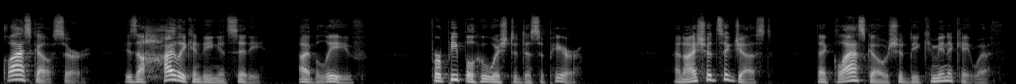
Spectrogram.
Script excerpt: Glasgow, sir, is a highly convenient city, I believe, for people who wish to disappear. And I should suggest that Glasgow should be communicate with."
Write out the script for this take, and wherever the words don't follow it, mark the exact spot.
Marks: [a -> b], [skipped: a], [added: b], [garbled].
Glasgow, sir, is a highly convenient city, I believe, for people who wish to disappear. And I should suggest that Glasgow should be communicate with."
